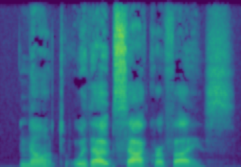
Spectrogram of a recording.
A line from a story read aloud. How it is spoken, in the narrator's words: Hecate says softly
